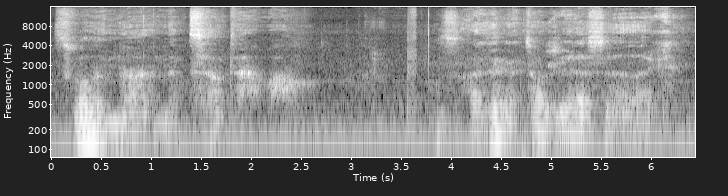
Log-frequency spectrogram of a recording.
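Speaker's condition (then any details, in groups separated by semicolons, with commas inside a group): Brain injury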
